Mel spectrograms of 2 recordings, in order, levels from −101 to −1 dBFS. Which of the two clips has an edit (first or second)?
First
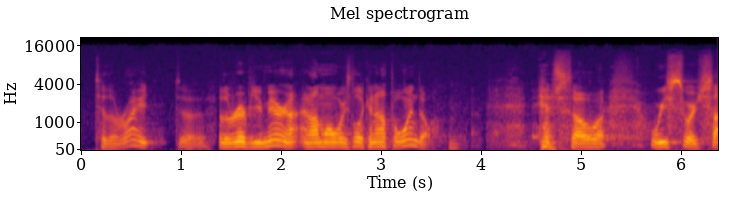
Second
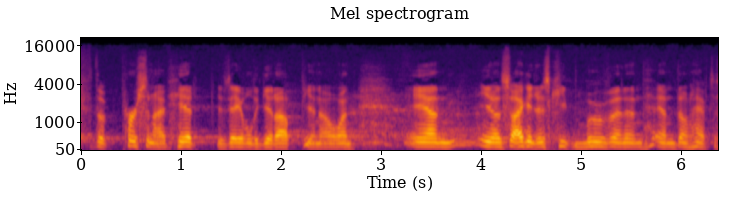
first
